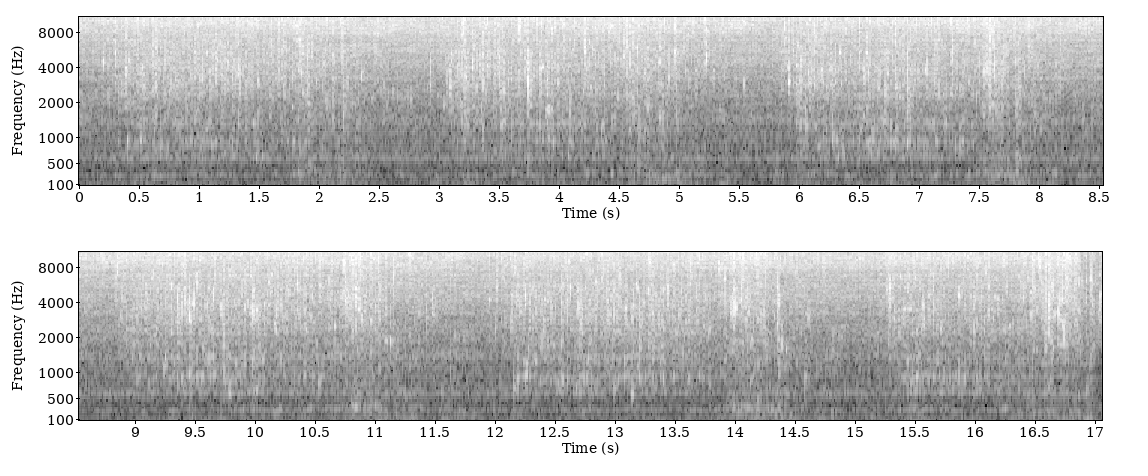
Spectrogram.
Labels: Is water flowing?
yes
